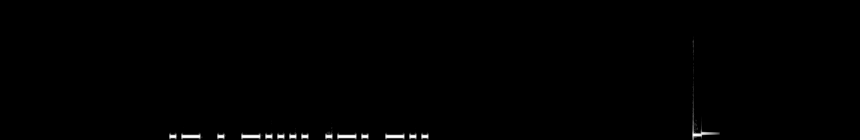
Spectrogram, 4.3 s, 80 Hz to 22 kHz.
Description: Morse code, heard as a keyed tone, about 40 wpm, 700 Hz. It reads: AE6RD
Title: USA Call Signs - 5 Characters - 6x Character Spacing - 40wpm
